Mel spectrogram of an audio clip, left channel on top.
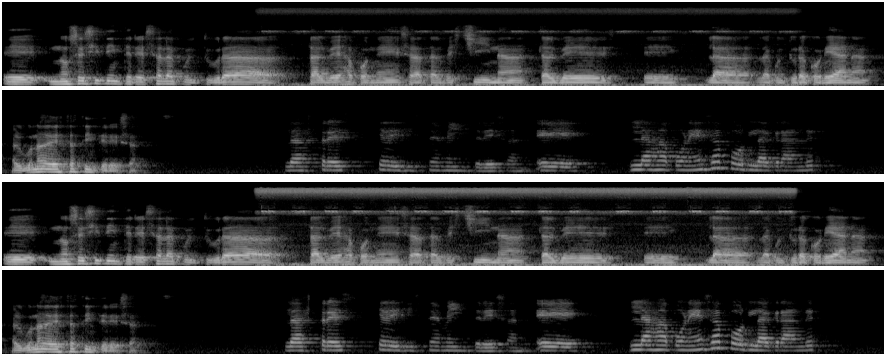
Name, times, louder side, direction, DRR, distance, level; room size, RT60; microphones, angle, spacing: voice 1, 0.0-6.1 6.4-6.8 7.0-8.7 8.9-10.2, left 1 dB, 5° left, 7 dB, 0.5 m, -25 dB
sound 1, 2.5-8.0, right 13 dB, 75° right, 0.4 m, -29 dB
voice 2, 11.6-12.3 12.6-14.6 15.1-16.9, right 3 dB, 35° right, 8 dB, 0.7 m, -36 dB
8.1 x 6.1 x 7.9 m, 0.66 s
head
